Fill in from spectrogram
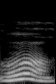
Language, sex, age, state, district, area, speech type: Nepali, female, 45-60, West Bengal, Jalpaiguri, urban, read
